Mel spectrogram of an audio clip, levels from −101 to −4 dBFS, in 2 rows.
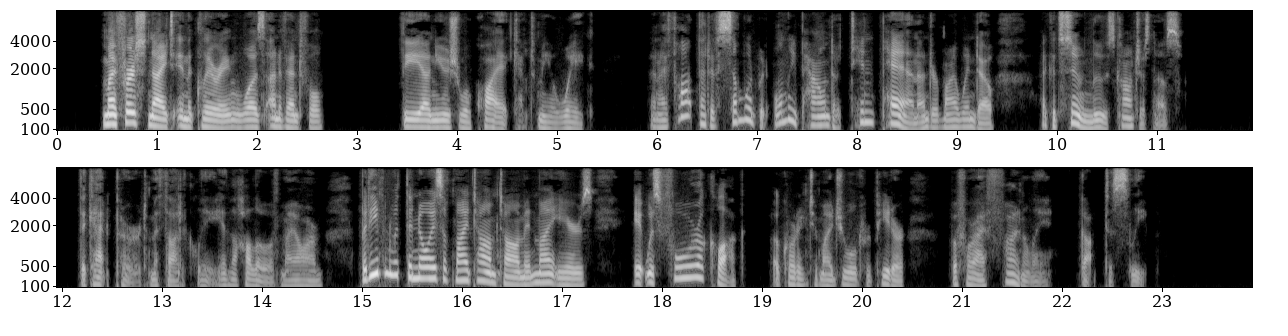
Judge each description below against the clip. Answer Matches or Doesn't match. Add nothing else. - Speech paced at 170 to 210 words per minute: Matches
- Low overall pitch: Matches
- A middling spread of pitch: Doesn't match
